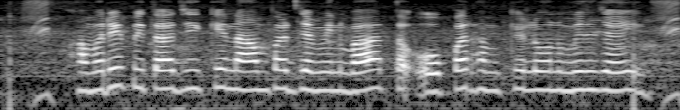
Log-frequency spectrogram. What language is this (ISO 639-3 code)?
bho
